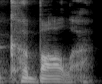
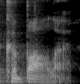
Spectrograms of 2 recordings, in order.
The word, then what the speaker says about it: Kabbalah: As many people pronounce it in the West, the Kabbalah. I like to say Kabbalah, okay? Which is how a lot of people do it in Jewish circles, the Kabbalah.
